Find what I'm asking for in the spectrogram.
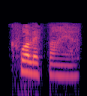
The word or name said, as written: qualifier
